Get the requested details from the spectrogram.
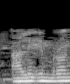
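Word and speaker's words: Ali Imran (آل عمران): Ali Imran tuh dibacanya Al Imran, bukan Al Imran. Tapi tapi bukan Al Imran, tapi Ali.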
